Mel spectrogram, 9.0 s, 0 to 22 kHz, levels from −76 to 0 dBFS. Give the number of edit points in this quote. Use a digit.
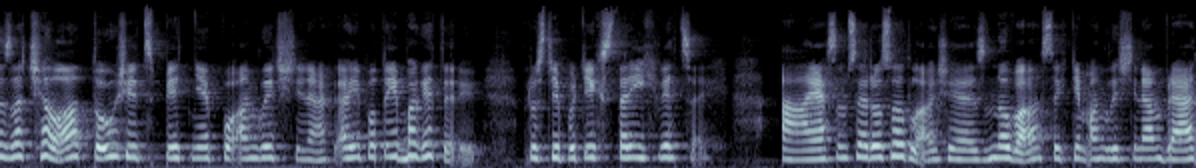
0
